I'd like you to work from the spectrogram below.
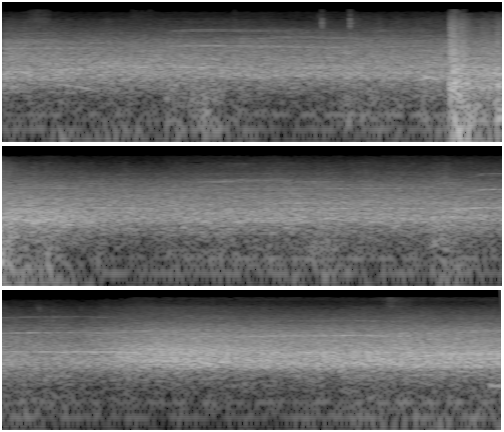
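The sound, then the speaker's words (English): A wrestler's power slam onto the ring mat lands as one sharp, heavy thud over a steady wash of crowd noise. The background swells louder near the end. “And a huge power slam.”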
